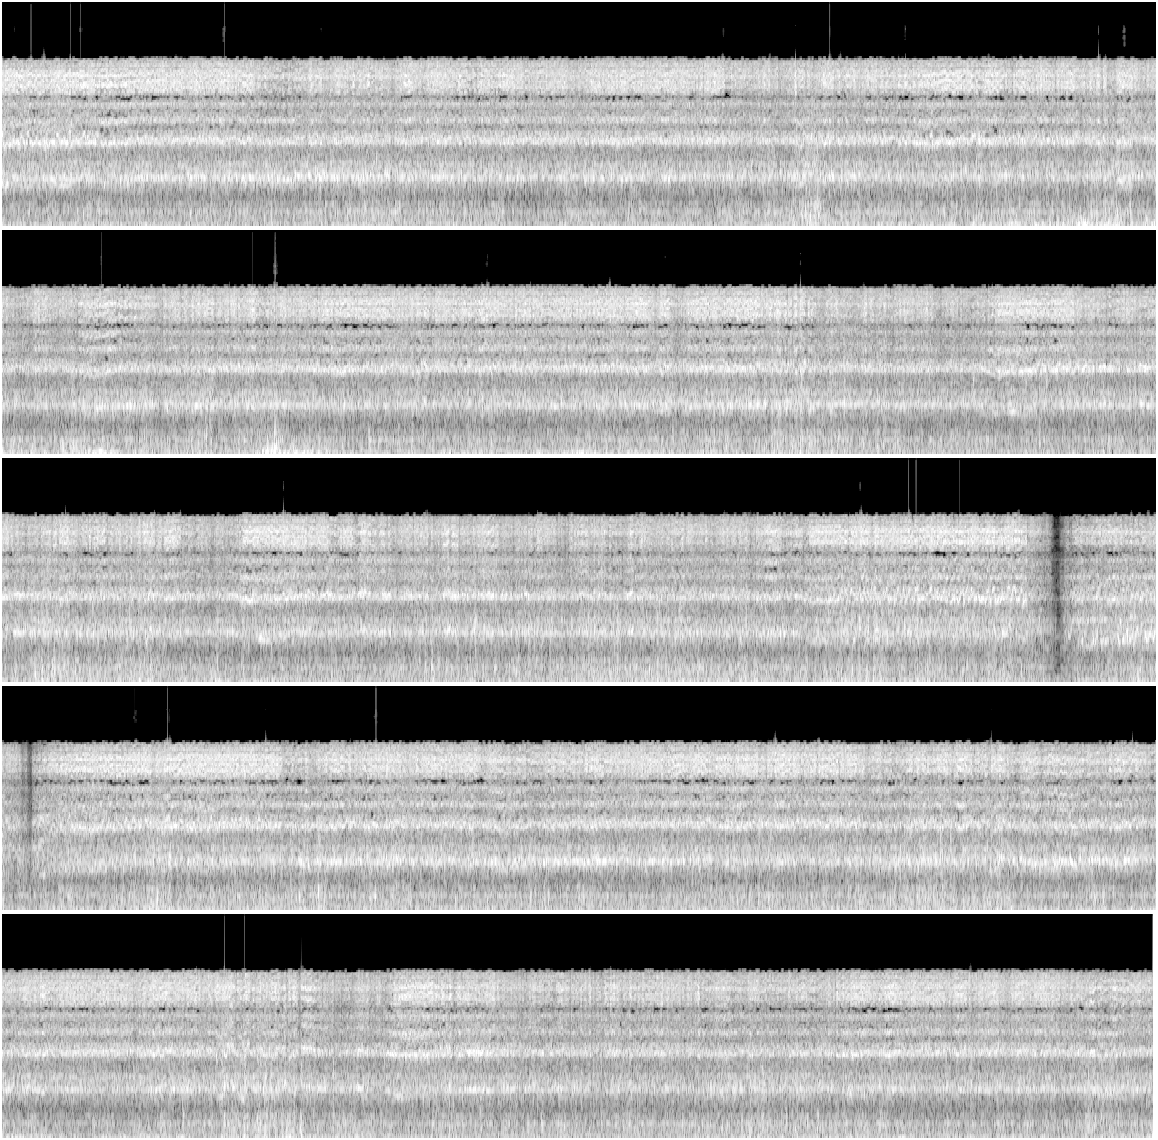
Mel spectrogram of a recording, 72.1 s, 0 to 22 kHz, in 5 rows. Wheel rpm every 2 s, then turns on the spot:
210, 230, 230, 230, 240, 230, 230, 230, 230, 230, 230, 230, 230, 230, 230, 230, 230, 240, 230, 210, 180, 130, 200, 220, 230, 230, 230, 230, 230, 230, 230, 230, 230, 230, 230, 230.
42-44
